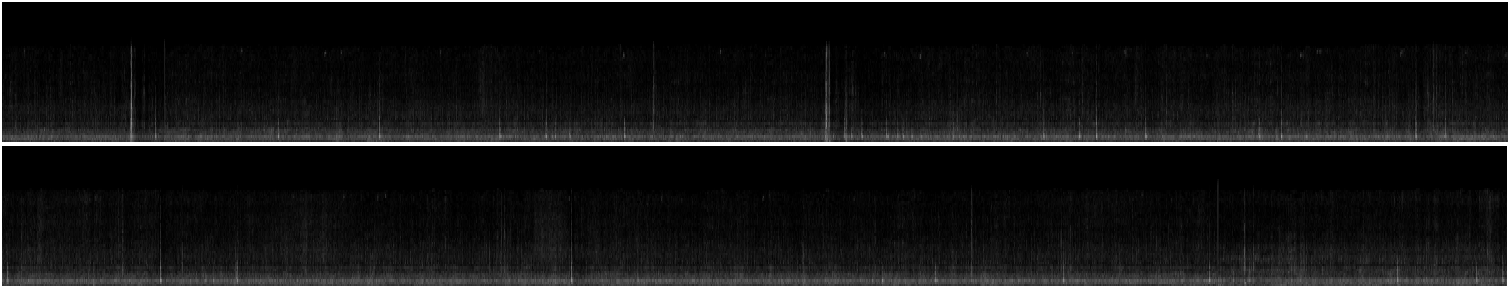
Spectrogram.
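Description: Wind noise on the microphone of a camera mounted on a moving recumbent trike, over the trike's steady rolling and drivetrain noise. Two sharp knocks, about a second in and about eight seconds in.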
